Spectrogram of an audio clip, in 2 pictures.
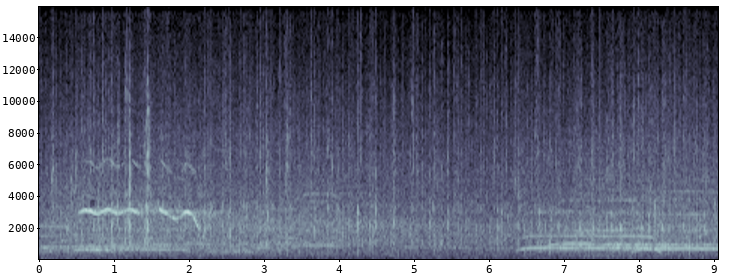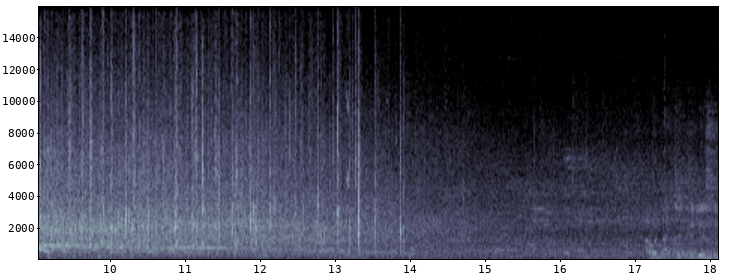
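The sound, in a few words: crowd applause for Natalia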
